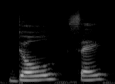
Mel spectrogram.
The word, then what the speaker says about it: Dolce: I'm your host, Dolce, pronounced Dole, say, like sweet softness whispered in French.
